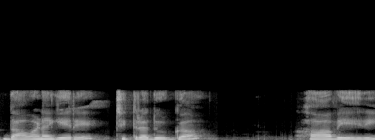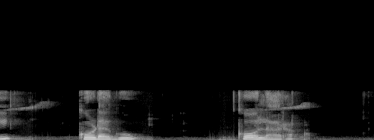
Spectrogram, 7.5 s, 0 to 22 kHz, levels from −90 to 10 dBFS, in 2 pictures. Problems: none marked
